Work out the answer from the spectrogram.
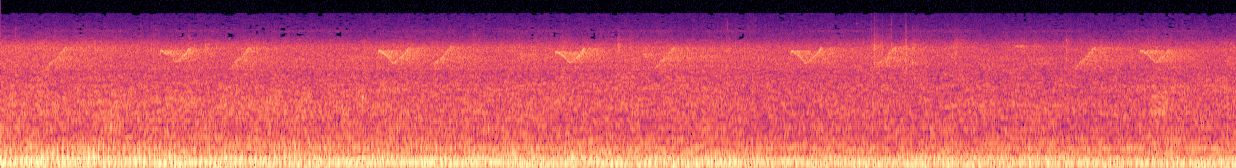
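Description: A bird calling repeatedly in short, high chirps, each a quick down-and-up or rising note, about once a second, over a steady low rumble.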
